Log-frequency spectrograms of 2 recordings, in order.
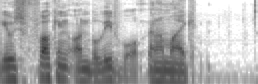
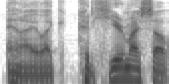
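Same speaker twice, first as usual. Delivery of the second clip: normal talking voice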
